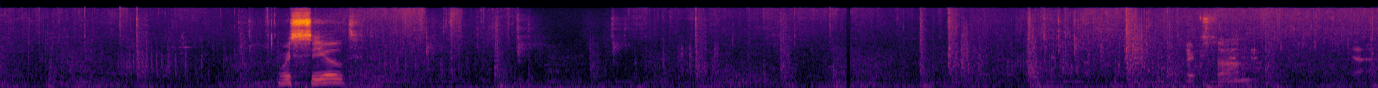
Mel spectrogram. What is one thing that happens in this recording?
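Water sprays hard through a leak in a wooden hull.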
